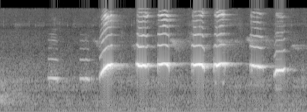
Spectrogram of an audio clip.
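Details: A three-week-old pet cockatiel sings a run of clear whistled notes, most held at one steady pitch.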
